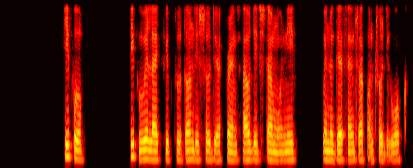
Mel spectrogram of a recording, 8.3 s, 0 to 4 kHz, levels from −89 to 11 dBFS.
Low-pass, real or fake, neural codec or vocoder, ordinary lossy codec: 3.6 kHz; fake; codec, 16 kHz, 4.8 kbps, FACodec; none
